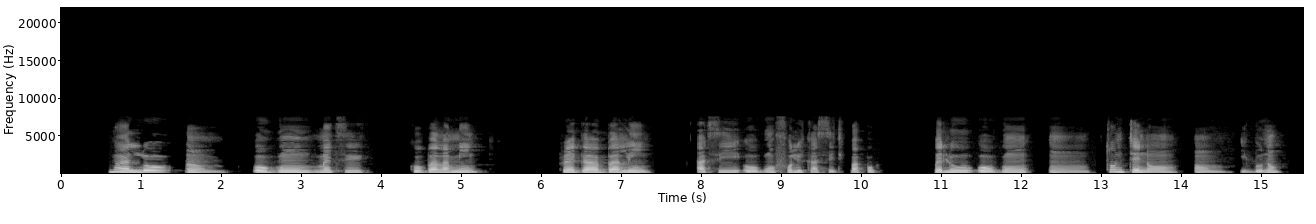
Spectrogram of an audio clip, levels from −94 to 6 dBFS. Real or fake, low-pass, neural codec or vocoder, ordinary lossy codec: real; none; none; none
